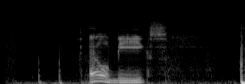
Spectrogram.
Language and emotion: Russian, neutral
